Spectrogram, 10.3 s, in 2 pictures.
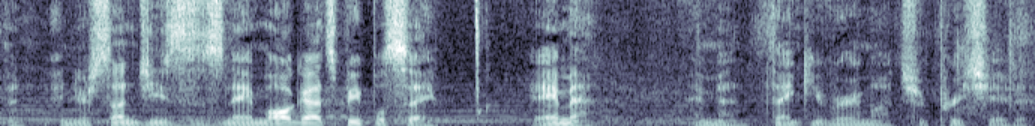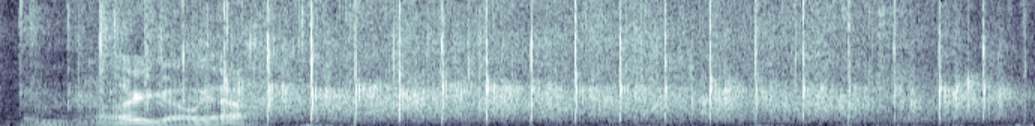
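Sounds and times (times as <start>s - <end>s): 
speech: 0.3s - 6.7s
crowd round of applause: 5.0s - 10.3s.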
